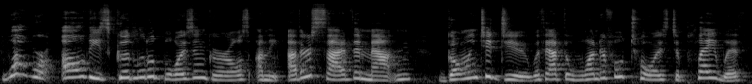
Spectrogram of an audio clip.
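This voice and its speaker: A woman, a teacher, reading a picture book aloud at storytime, gently pointing out the pictures and often clearing her throat. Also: a little high. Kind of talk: storytime read-aloud to children.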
